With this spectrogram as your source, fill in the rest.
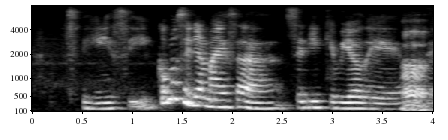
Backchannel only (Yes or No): No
